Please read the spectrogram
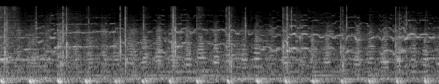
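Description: Live Ukrainian folk instrumental band playing a lively tune: violin carrying the melody, with vibrato near the end, over accordion and a drum kit beating about four times a second.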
